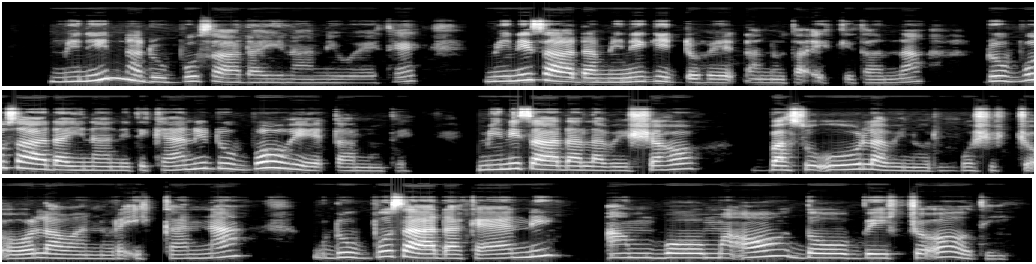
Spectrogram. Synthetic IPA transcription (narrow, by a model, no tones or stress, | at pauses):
mɪnɪnːɐd̪ʊbːʊsaːd̪ɐjɪnɐnːɪweːt̪ɛ | mɪnɪsaːd̪ɐmɪnɪɡɪd̪ːɔɦe̞ːt̪ːɐnːɔt̪ɐʔɪkːɪt̪ɐnːɐ | d̪ʊbːʊsaːd̪ɐjɪnɐnːɪt̪ɪkɐjɐnːɪd̪ʊbːɔɔhe̞ːtʼːɐnːɔt̪ɛ | mɪnɪsaːd̪ɐlɐwɪʃːɐhɔ | bɐsʊʔuːlɐwɪnɔɾɪwɔʃɪt͡ʃːɔʔoːlɐwɐnːɔɾɛ̰ʔɪkːɐnːɐ | d̪ʊbːʊsaːd̪ɐkɐjɐnːɪ | ɐmboːmɐʔoːd̪o̞ːbːɛt͡ʃːɔʔoːt̪ɪ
